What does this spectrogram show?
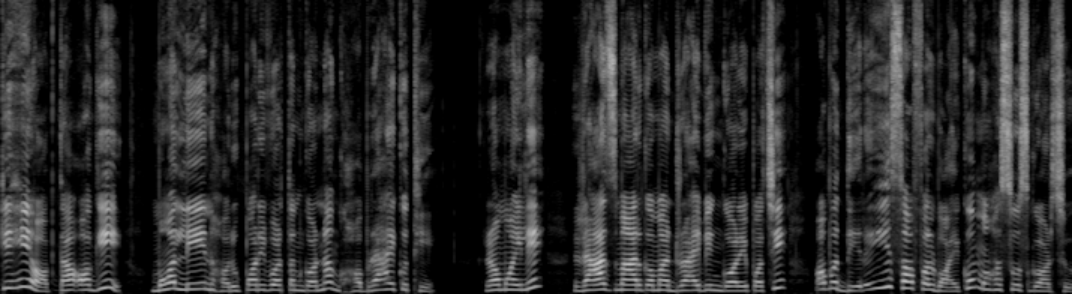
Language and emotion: Nepali, happy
